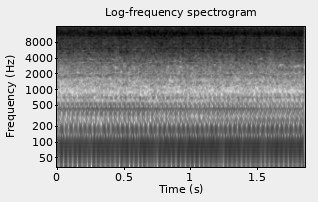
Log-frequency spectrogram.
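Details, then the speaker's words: Newly fitted, more powerful water pump on a 1980s 36ft Springer narrowboat, with the cold tap opened. A steady, even electric hum with rushing water and no surging or rattling. Normal pump running. "that should have re-primed the pump if i now go and turn the tap on we'll check some water comes out"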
